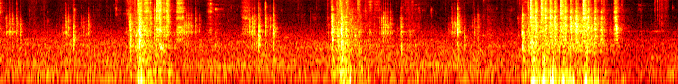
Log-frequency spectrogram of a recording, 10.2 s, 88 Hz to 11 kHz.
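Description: Repeated kick-start attempts on a 1961 Harley-Davidson XLCH Sportster's Ironhead V-twin. A short burst of cranking and coughing comes about every three seconds, the last one about a second long, and the engine does not keep running.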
